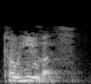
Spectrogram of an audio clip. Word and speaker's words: Koheleth: Ecclesiastes is from a Hebrew word, and I'm going to pronounce it English-wise, the way it looks to me at least, Koheleth.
